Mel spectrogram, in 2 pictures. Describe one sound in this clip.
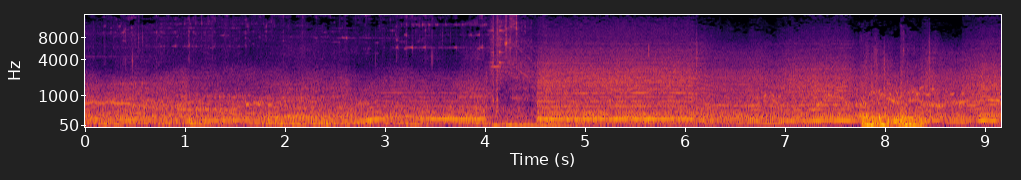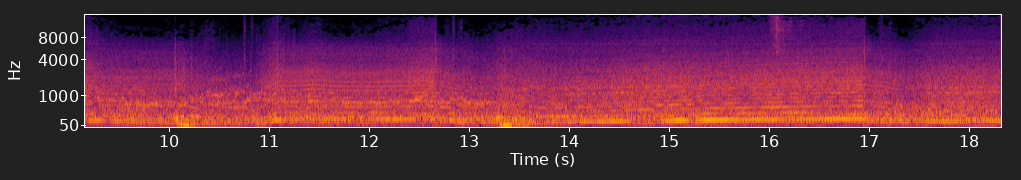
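A racing car engine roars, revving up and down through the gears.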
